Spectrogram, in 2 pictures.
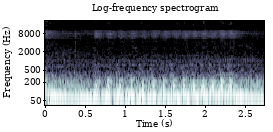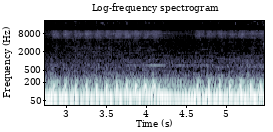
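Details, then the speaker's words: Ford Focus ST, hot engine, running badly right after pulling into driveway; low uneven lumpy idle with no steady rhythm; owner hoped for fouled plugs, code later read: throttle actuator control system stuck open. Rough running. "That's crazy, bro. That's wild. As soon as I pull in the driveway, this thing takes a shit."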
